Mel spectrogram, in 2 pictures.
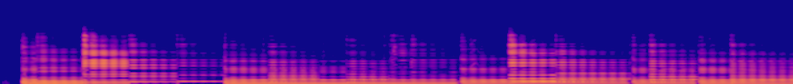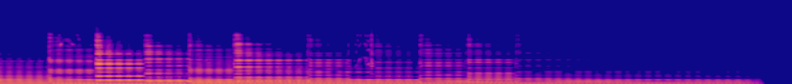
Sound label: bass; pod xt; twin peaks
